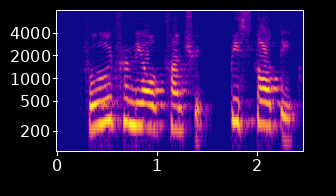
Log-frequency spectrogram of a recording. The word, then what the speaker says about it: biscotti: Biscotti. Oh, please don't say biscotti. Please don't say biscotti. It's biscotti.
